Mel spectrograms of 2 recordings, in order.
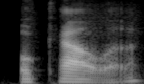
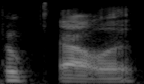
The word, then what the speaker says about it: Ocala: Um, how you say it again? Okala. Okala. Yeah.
